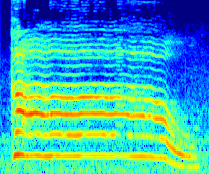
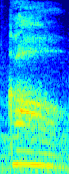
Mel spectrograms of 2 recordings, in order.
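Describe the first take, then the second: First: The word is said very loudly. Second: The word is said quietly. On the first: "very, very loud" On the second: "he practiced it quiet"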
